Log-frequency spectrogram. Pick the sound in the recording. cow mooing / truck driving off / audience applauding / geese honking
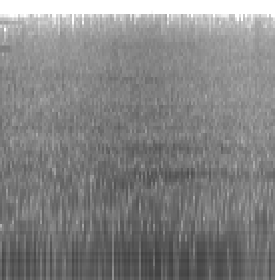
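truck driving off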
